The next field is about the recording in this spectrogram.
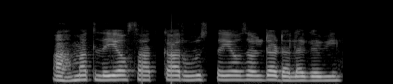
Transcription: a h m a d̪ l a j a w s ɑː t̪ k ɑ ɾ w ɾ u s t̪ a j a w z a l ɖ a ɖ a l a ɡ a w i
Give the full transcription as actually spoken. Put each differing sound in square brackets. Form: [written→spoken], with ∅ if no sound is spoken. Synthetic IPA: a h m a d̪ l a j a w s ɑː t̪ k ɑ ɾ w ɾ u s t̪ a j a w z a l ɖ a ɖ a l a ɡ a w i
